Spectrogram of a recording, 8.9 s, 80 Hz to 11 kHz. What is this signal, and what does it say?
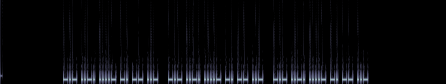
Morse code, heard as a keyed tone, about 40 wpm, 700 Hz. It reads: KF4NMU KF4NMU KF4NMU
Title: USA Call Signs Repeated 3x 40wpm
